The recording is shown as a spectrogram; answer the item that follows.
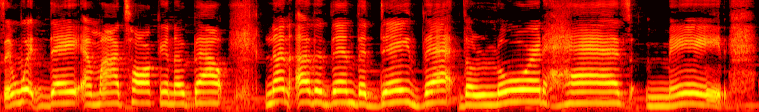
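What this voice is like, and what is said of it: Excited, energetic voice. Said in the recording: “I am so excited. I hope that you can hear it in my voice already.”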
